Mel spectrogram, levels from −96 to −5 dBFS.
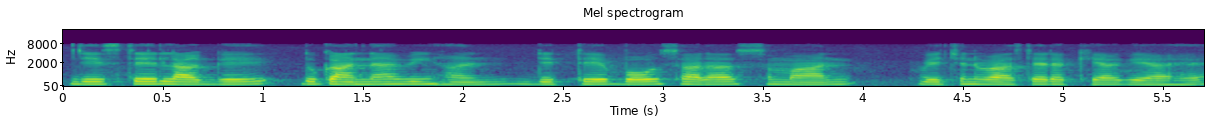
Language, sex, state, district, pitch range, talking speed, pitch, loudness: Punjabi, male, Punjab, Kapurthala, 160-170 Hz, 155 wpm, 165 Hz, -19 LUFS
